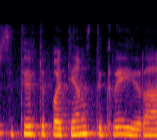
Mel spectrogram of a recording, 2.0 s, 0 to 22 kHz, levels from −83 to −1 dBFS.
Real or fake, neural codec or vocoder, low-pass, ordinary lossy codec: real; none; 10.8 kHz; Opus, 32 kbps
